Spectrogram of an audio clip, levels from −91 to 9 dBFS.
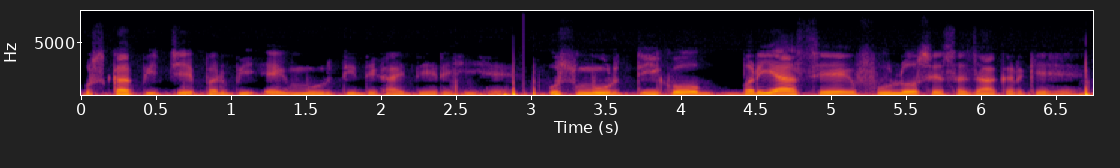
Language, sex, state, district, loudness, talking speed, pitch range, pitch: Hindi, male, Arunachal Pradesh, Lower Dibang Valley, -23 LUFS, 180 wpm, 115-140 Hz, 130 Hz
